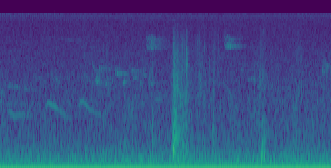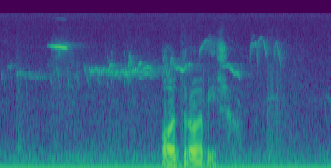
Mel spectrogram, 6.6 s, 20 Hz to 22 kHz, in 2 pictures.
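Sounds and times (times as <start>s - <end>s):
great tit furtive alarm calls: 0.0s - 6.6s
speech: 4.9s - 5.8s.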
